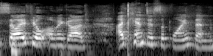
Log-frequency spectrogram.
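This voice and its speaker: A woman is speaking. She has a Portuguese accent. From Brazil. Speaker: English teacher and YouTuber. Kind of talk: interview.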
